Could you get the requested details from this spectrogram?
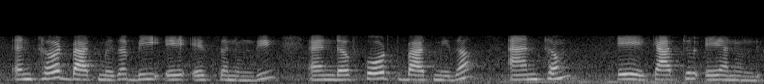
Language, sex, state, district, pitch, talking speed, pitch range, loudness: Telugu, female, Telangana, Karimnagar, 225 Hz, 135 wpm, 215-245 Hz, -24 LUFS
